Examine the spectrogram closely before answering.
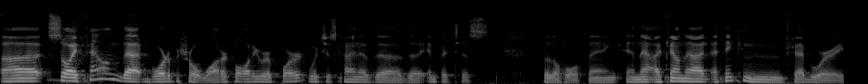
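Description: In an American accent, a man uses a plain, everyday voice at a medium pitch, speaking at a moderate pace with ordinary pitch variation. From San Diego, California. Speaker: photographer. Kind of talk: casual chat.

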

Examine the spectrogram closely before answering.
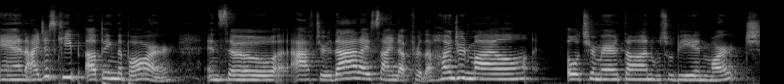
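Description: An ordinary speaking voice with an American accent. The pace is moderate, with ordinary pitch variation. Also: woman, fairly high pitch for a woman. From Texas. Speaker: physical therapist. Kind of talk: interview.

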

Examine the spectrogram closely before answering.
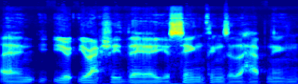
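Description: A man's voice sits very deep and low, captured in a very clean recording against a silent background. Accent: Australian. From Wagga Wagga, Australia. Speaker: actor, filmmaker and parliamentary media technician. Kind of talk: casual interview chat. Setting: studio.

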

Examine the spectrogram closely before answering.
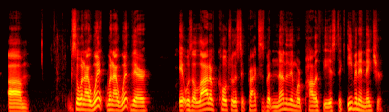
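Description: A man with an American accent and a plain, everyday voice, medium in pitch, at a fairly quick pace with ordinary pitch variation. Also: dry, close sound with no echo. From United States, Ghanaian family. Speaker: imam and Islamic teacher. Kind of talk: podcast interview.

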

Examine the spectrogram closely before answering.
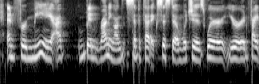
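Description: Over noticeable background noise, the speaker talks with a Pacific Northwest accent and ordinary pitch variation. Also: woman. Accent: American (Pacific Northwest). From US Pacific Northwest, Seattle. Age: 30s. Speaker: yoga teacher. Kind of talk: casual interview.

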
